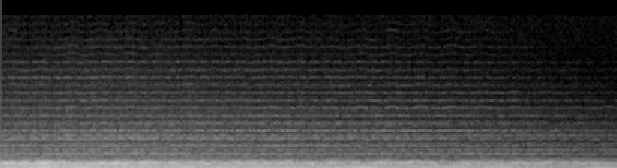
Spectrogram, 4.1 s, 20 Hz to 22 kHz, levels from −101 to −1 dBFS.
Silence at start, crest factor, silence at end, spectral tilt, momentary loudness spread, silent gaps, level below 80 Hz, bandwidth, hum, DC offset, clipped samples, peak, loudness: 0 s; 16 dB; 0 s; -7 dB/octave; 10 LU; none; -42 dBFS; 14.5 kHz; none; under 0.1%; under 0.1%; -12 dBFS; -30 LUFS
